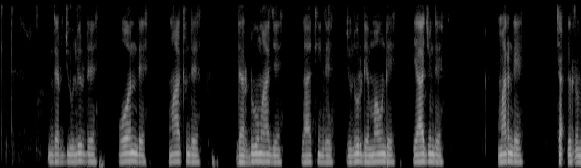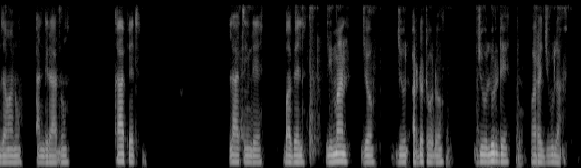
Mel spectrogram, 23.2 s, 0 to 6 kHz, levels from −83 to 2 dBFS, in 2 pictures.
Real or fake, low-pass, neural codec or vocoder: fake; 5.4 kHz; codec, 24 kHz, 3.1 kbps, DualCodec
